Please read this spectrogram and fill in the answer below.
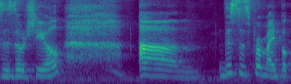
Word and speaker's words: Xochitl: And thanks to Mariandra for telling me how to pronounce it, Xochitl.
